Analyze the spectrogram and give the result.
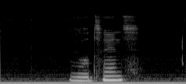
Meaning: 1. one-off event of dragging, pulling, drawing, or its result 2. train (line of connected railroad cars pulled by a locomotive) 3. a characteristic feature
- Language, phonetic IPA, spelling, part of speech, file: Latvian, [vìlciens], vilciens, noun, Lv-vilciens.ogg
